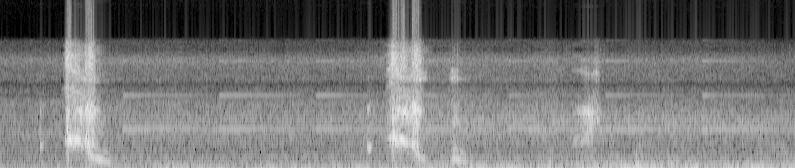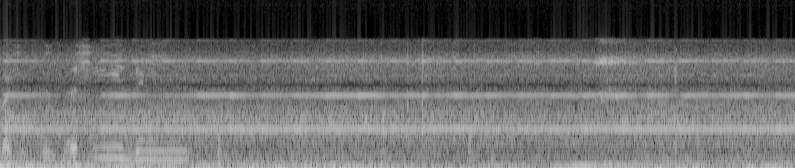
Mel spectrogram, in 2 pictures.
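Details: Adult valet coughing in a car: about four sharp coughs, two strong and two weaker, over steady car noise.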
